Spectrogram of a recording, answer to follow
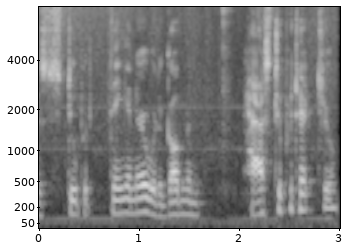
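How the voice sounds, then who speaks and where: A man with a medium-pitched voice speaks at a very fast pace against noticeable background noise. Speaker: video blogger on radiation. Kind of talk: monologue to camera. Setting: at home, cooking in background. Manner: animated, rhetorical questions.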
